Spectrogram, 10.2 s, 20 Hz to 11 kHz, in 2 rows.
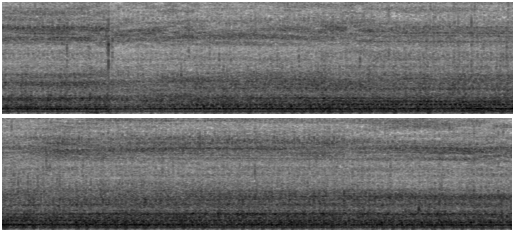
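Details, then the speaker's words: Tracker by Mercury Marine 9.9 HP outboard back running after sitting unused for a year and being hard to start: even, steady buzz with constant tone, no stumbles or knocking; running normally. "well that's it folks we got the tracker by Mercury Marine back in business"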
